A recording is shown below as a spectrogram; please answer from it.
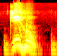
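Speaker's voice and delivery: "गेहूं" as GEY-hoon, nasal end; correct close vowel. Shown as a demonstration. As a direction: say "गेहूं" with a narrow ay. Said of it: "गेहूं नहीं".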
